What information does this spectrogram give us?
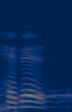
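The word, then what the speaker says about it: הבל: 아벨과 가인의 원 가인의 원래 히브리어 발음은 각각 헤벨 그리고 카인입니다.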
